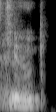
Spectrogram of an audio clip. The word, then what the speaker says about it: toque: Canada so I know I know it's toque I know everybody says to right well everybody in in America usually yeah yeah if you don't have Canadian friends you you probably pronounce it that way or if you if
